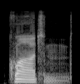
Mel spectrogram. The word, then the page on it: quieten: British English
